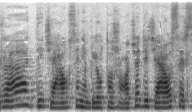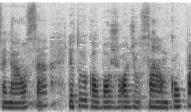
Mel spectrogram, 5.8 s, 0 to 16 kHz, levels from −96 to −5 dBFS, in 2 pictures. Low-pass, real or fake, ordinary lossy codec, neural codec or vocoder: 14.4 kHz; fake; AAC, 48 kbps; vocoder, 44.1 kHz, 128 mel bands every 256 samples, BigVGAN v2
